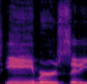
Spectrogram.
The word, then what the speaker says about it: Heber City: He throws a couple extra E's in there just to help me remember how to properly pronounce it. It's Heber City, Utah.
